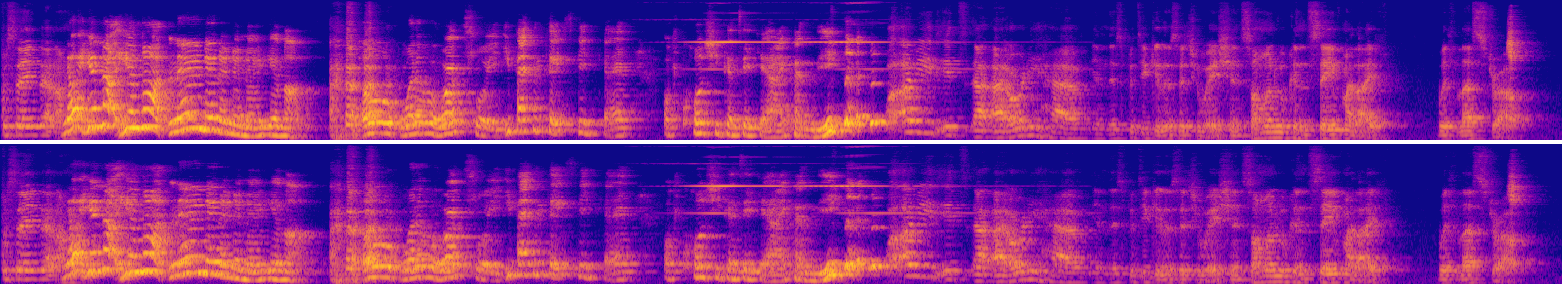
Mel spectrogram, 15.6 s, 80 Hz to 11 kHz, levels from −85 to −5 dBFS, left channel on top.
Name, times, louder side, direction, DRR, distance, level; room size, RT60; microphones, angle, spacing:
voice 1, 0.0-0.8 3.3-3.7 8.9-13.8 14.4-15.1, left 1 dB, 40° left, -1 dB, 0.7 m, -29 dB
voice 2, 0.6-3.0 3.6-6.2 6.6-8.8 15.1-15.2, left 2 dB, 80° left, 2 dB, 0.6 m, -20 dB
sound 1, 6.7-10.8, left 1 dB, 5° right, 1.2 m, -33 dB
3.5 x 2.3 x 3.1 m, 0.69 s
head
